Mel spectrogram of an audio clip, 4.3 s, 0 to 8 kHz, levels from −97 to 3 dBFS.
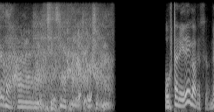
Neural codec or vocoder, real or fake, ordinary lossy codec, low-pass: codec, 16 kHz, 1 kbps, FreqCodec, larger model; fake; none; 7.2 kHz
